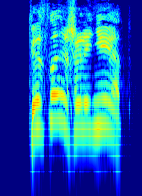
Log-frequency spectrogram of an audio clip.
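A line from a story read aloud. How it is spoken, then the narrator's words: Yelling from above. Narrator (Russian): заорал сверху Ромка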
